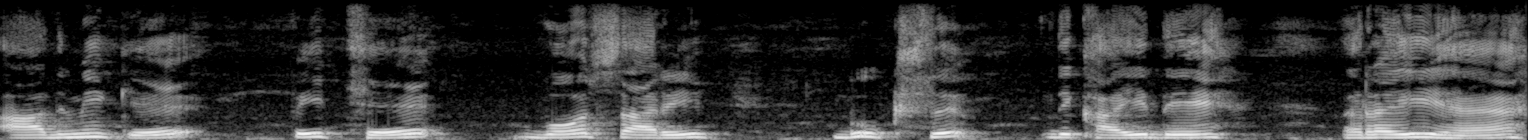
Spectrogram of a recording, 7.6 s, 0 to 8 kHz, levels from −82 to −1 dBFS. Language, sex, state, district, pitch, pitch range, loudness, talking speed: Hindi, female, Haryana, Jhajjar, 175 Hz, 160-190 Hz, -14 LUFS, 80 wpm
